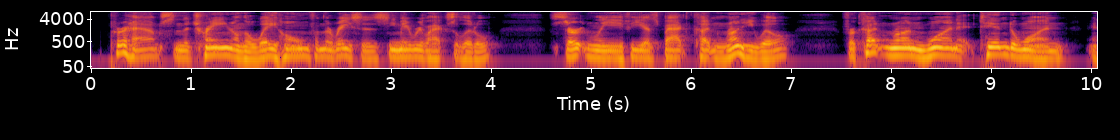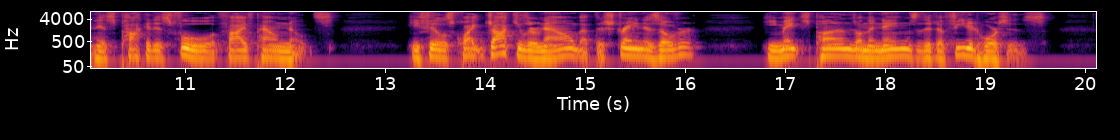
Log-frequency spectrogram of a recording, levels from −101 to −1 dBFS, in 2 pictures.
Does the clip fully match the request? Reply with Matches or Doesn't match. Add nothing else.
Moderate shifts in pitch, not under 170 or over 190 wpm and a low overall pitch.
Matches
